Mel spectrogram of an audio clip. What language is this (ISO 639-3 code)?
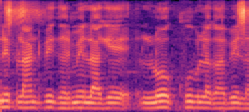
bho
